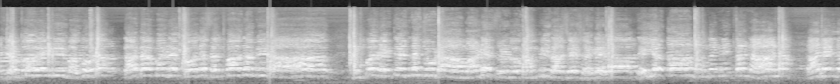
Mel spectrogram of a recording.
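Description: A group of men singing a devotional chant together, clapping their hands in a steady beat about twice a second, with brief breaks between lines.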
